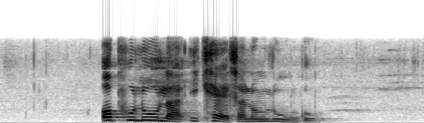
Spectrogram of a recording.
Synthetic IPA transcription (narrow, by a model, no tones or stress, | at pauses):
opʰululaʔikʰɛɬalom̩luːŋɡu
